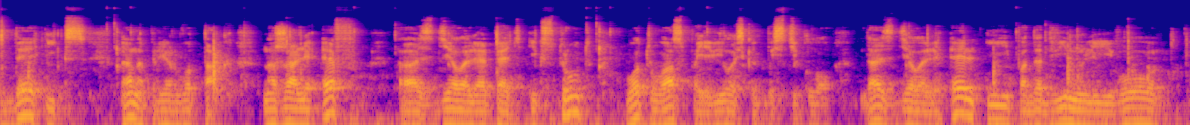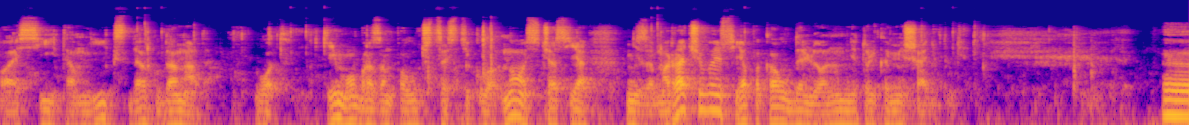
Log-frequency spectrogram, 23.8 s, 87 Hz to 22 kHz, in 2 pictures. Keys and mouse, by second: 1.4-2.5 middle drag, 2.9 f, 3.5 middle click, 4.9 e, 6.0 middle click, 7.0 middle click, 9.2 l, 10.3 middle click, 11.1 g, 13.6 middle click, 14.9 shift+middle click, 15.2-16.3 middle drag, 16.7 Delete, 19.3-21.1 middle drag, 21.4 shift+middle click.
